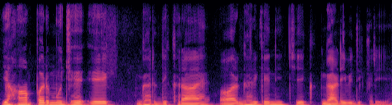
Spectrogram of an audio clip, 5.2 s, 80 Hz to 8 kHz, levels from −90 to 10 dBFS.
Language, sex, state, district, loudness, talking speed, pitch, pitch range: Hindi, male, Himachal Pradesh, Shimla, -19 LUFS, 205 wpm, 115 Hz, 110-130 Hz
